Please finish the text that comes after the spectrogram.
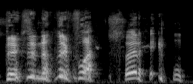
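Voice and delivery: high-pitched, laughing announcement. Real, not acted. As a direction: break the bad news through real laughter. Game master laughs while announcing another monster.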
